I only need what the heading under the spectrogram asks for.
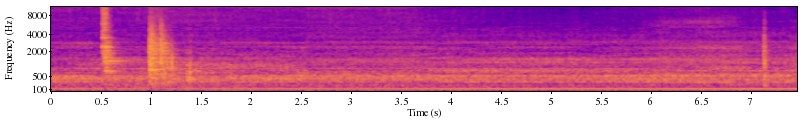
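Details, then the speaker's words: Gas boiler on single-zone shotgun system in a ranch house, after no-heat call: a couple of handling knocks, then steady low even circulator hum, return coming back warm. Normal boiler operation. "I'm starting to go up warm now you can hear the sir can feel the circulators running"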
